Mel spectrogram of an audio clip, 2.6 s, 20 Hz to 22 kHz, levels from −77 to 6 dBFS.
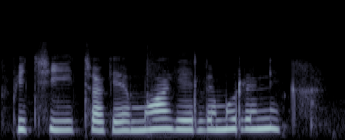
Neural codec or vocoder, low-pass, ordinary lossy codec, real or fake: none; 7.2 kHz; none; real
